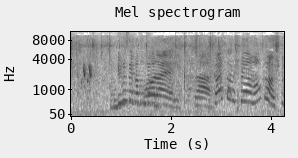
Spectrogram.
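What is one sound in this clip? A young woman talks cheerfully close to a microphone.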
